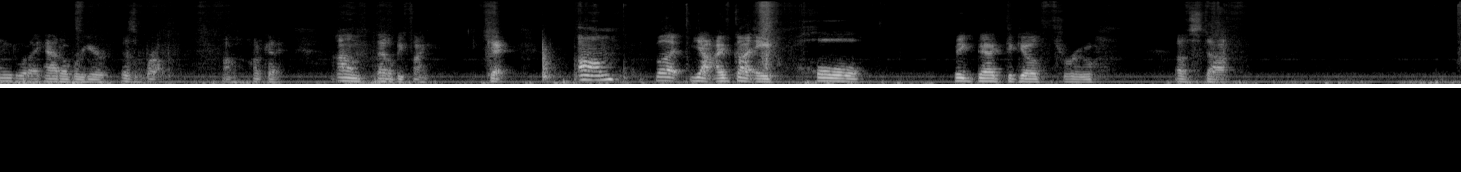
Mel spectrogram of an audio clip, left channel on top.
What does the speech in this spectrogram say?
what I had over here as a prop. Oh, okay. That'll be fine. Okay. But yeah, I've got a whole big bag to go through of stuff.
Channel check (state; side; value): silent; right; digital silence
